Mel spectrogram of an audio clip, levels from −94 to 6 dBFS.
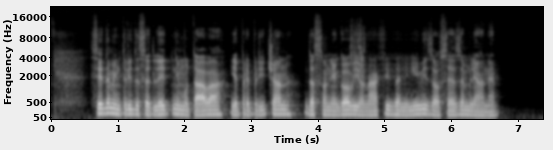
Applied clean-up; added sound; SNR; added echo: neural mask model DeepFilterNet 3.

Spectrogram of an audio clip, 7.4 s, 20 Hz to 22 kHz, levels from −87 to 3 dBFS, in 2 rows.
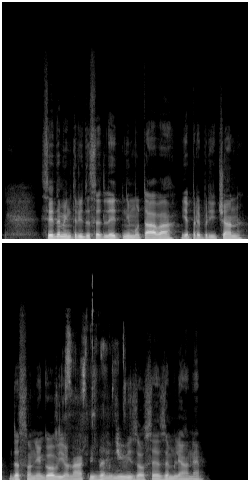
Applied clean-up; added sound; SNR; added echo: neural mask model Resemble Enhance denoiser.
